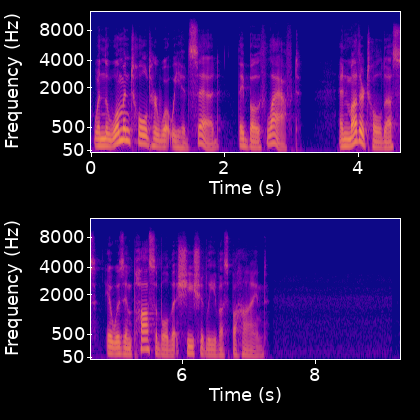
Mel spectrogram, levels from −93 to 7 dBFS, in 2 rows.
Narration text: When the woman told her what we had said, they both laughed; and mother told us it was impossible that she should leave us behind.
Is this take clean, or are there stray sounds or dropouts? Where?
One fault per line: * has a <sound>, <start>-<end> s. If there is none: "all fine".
all fine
